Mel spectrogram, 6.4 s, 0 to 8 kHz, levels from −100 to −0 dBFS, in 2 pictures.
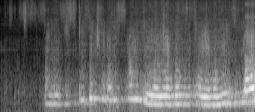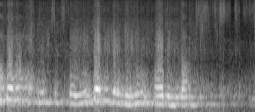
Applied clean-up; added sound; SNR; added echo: neural separator model SepFormer DNS4.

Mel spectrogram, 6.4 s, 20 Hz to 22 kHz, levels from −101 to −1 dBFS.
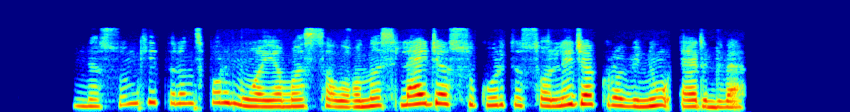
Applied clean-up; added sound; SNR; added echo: none; none; none; none.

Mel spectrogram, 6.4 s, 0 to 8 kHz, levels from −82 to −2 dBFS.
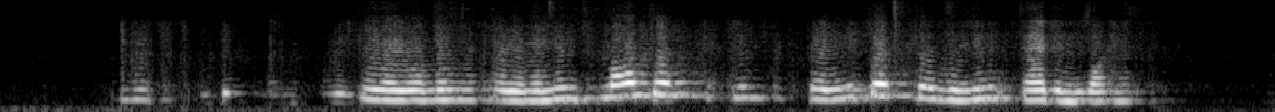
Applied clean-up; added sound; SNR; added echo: neural mask model DeepFilterNet 3.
